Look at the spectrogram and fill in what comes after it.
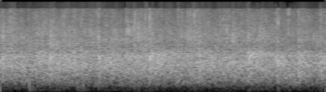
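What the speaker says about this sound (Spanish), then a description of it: "Un aplauso para el ponente." An audience at a memorial tribute session in Teotihuacan applauds a speaker, steady dense clapping from a crowd filling the whole moment without pause.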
